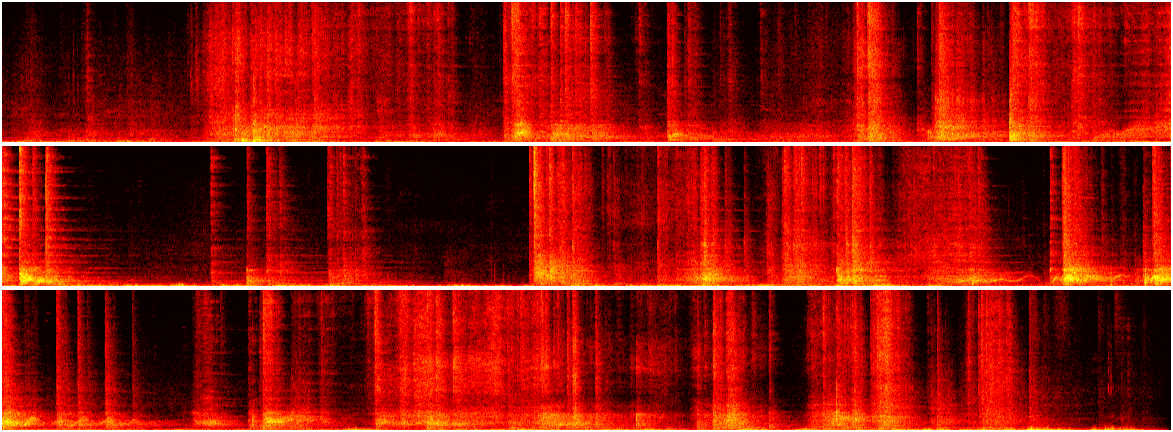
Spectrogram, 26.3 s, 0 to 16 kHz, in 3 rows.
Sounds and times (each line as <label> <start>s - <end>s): Scrapes 1.7s - 9.2s
Scrapes 13.3s - 24.3s
rattle 14.7s - 21.8s
Bangs 15.0s - 21.4s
